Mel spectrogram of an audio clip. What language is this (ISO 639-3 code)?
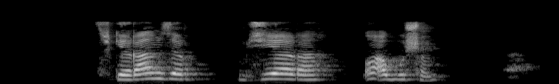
abk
